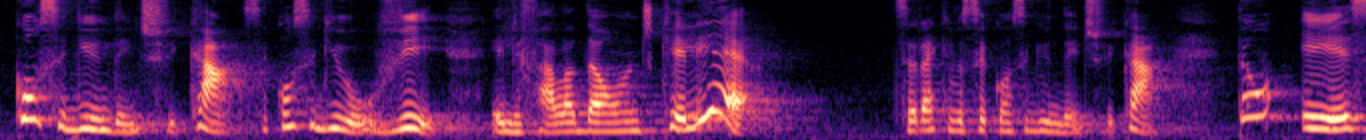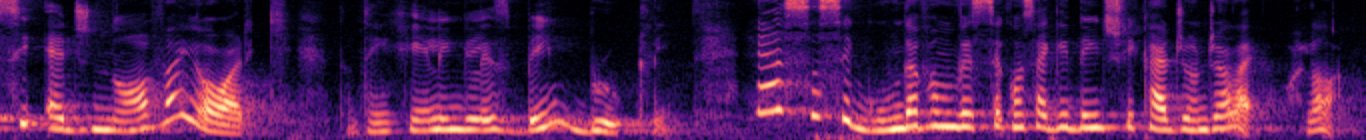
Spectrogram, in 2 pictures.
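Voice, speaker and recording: High, lively woman teaching. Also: fairly quick, husky. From Brazil. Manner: lively, asks the students questions. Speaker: English teacher. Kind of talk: recorded lesson for students.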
